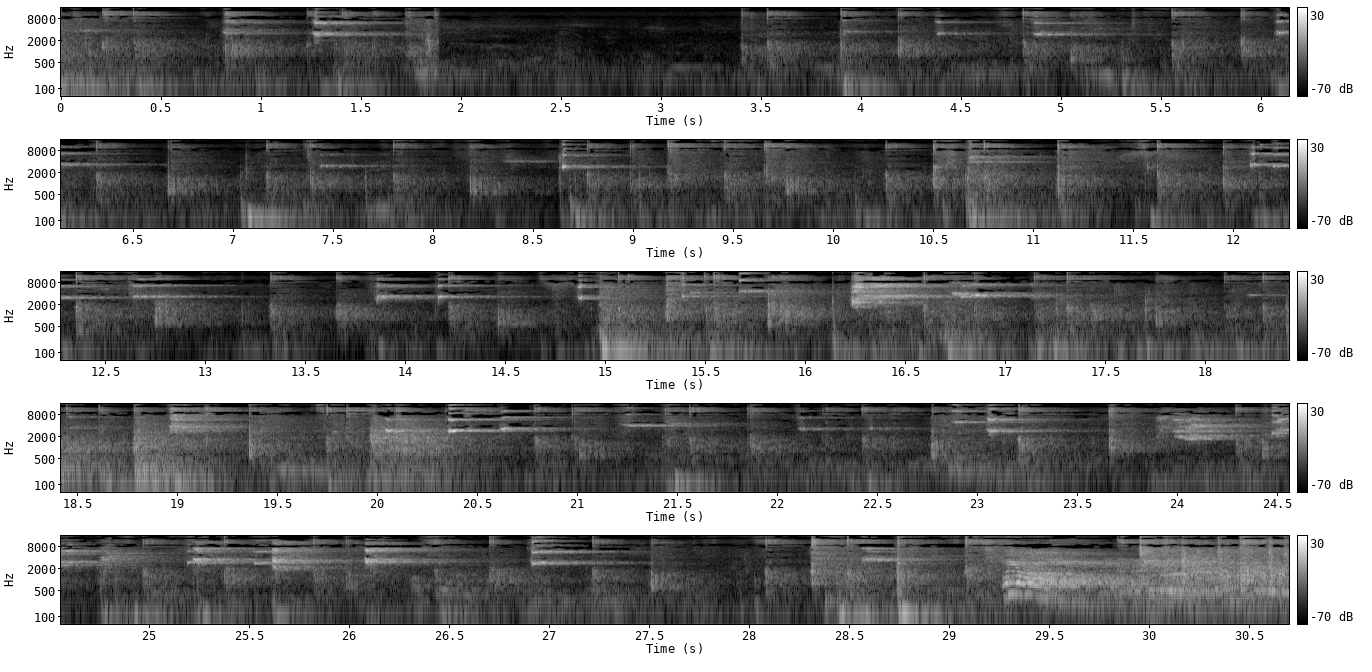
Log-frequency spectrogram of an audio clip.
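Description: Table tennis ball being played back and forth in rallies: a quick series of sharp ticks and pings as it strikes the table and the rubber-covered bats, about one or two a second, with a pause early on and a louder burst near the end.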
